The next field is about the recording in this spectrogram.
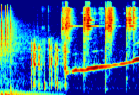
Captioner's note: whistles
